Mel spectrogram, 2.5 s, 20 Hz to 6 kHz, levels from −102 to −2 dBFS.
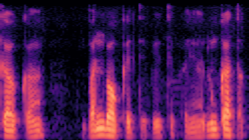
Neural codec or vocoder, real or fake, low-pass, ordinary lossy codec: none; real; 5.4 kHz; none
